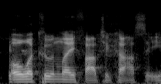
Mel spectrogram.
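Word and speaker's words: Olakunle Fatukasi: for the entire podcast to have you just pronounce that say it again say it again say it again ola kun lei fatchikasi there it is yeah um you know he's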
